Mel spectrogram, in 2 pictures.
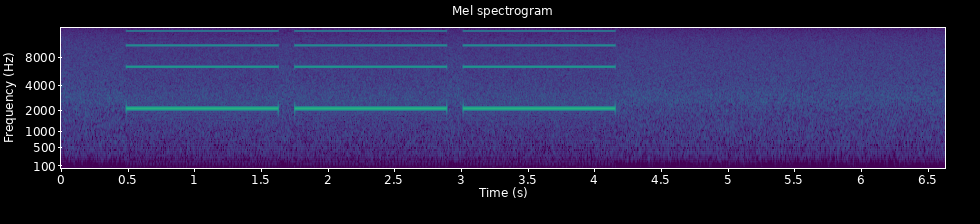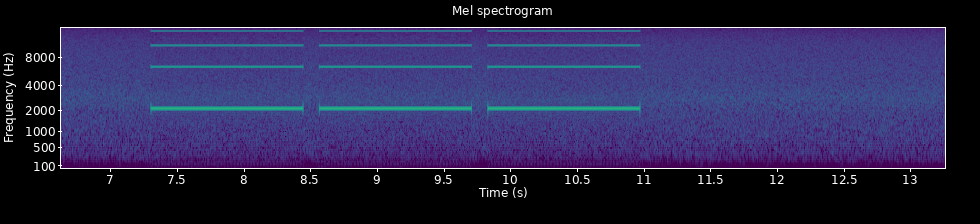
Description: Beep code, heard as beeps from a small speaker, played twice, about 2100 Hz. 3 long. In IBM BIOS tables: keyboard card error.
